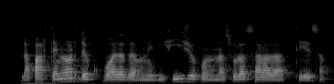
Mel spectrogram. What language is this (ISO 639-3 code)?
ita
